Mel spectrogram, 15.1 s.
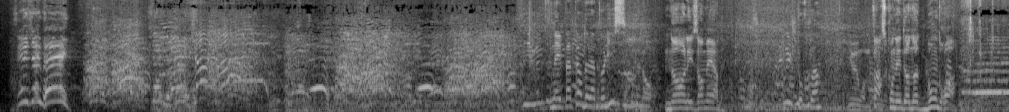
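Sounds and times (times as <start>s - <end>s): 
crowd shouting hostile slogans at protest: 0.0s - 10.0s, 13.8s - 15.1s
speech: 0.2s - 3.2s, 8.2s - 15.0s.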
